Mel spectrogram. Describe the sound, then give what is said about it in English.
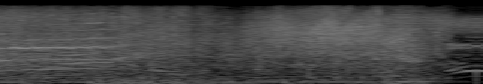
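A toy race car's engine whines and revs steadily, its buzzy pitch sliding up and down as it zooms along for a few seconds, with no one talking. “well, he's got his racer.”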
